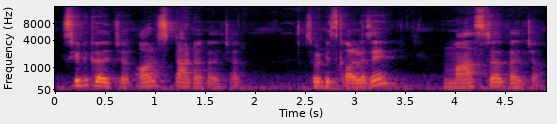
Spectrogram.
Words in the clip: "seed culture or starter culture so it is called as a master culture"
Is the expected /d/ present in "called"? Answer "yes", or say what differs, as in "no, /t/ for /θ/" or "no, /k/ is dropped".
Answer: no, /d/ is dropped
